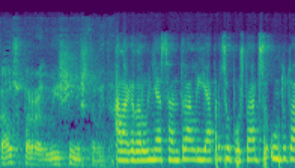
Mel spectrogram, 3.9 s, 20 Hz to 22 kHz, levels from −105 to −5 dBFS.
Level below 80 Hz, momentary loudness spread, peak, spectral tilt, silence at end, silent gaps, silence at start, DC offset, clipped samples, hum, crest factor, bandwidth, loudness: -48 dBFS; 7 LU; -6 dBFS; -4.5 dB/octave; 0 s; none; 0 s; under 0.1%; under 0.1%; none; 14 dB; 11.5 kHz; -20 LUFS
